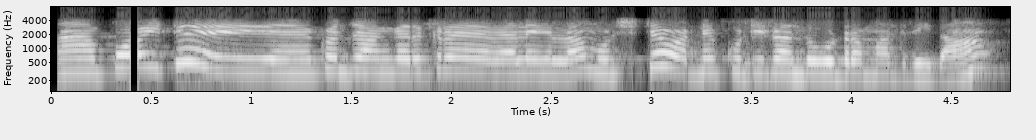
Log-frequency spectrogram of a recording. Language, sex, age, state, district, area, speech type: Tamil, female, 30-45, Tamil Nadu, Dharmapuri, rural, conversation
